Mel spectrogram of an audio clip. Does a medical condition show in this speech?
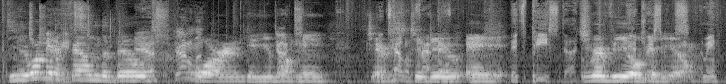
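Yes: cerebral palsy, mild.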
